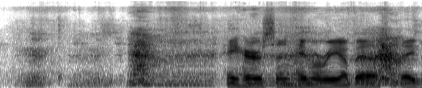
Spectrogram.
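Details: Five-week-old Brittany puppies in a crate at a training kennel: after a quiet start, wavering, whiny tones rise and fall in overlapping bursts during the second half, with rougher growly edges and faint background voices.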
